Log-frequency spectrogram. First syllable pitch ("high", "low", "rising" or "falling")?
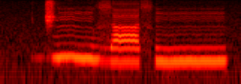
falling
